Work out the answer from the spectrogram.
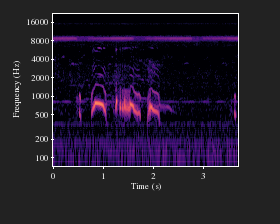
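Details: Echoing 'kuk 2' song of a spotted dove: a faint lead-in note, a clear arched coo, a trilled, stuttering coo falling in pitch, then a final arched coo, followed by quiet.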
